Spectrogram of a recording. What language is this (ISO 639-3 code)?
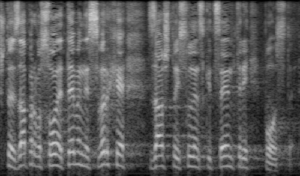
hrv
